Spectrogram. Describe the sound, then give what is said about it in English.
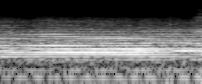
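A passing train sounds a long, steady horn, its sustained chord droning without a break for the whole moment, with no one talking. “we never miss a train on that podcast.”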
